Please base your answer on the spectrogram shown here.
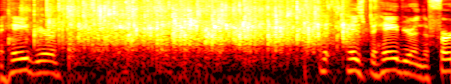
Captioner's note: audience applauding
